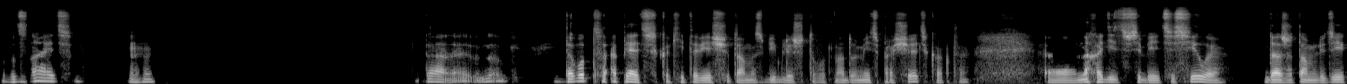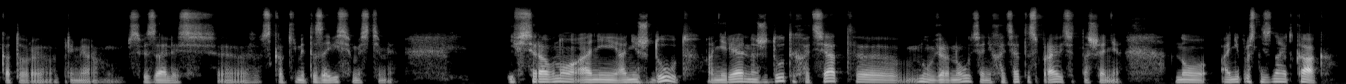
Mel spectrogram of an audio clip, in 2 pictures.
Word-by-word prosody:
Вот 120 +1 -7
знаете 145 0 -2 0.4
мгм. 120 +3 -5 2.7
Да, 125 -3 +1
э, - - -6
ну 150 +2 -7 0.5
да, 125 0 +3
вот 155 +2 +2
опять - - +4
какие-то 105 - -3
вещи 105 +1 +4
там 95 +1 -1
из 100 +1 -3
Библии, 105 -2 -3
что 95 - -1
вот 100 0 -13
надо 100 -1 -4
уметь 100 +1 -2
прощать, - - +1
как-то, - - -9 0.7
э, - - -1
находить 100 +2 +2
в - - +7
себе 100 -2 +3
эти 95 +1 +2
силы. 100 -4 +4 0.4
Даже 105 -2 +6
там 105 -3 +1
людей, 110 +3 +1
которые, - - -5
например, - - -8 0.3
связались 95 -1 -1
с 100 +1 -5
какими-то 100 +1 -5
зависимостями. 100 -2 -2 1.1
И - - -5
всё - - +5
равно 125 0 +3
они, 110 -1 +2
они 105 +3 +1
ждут. 125 - 0
Они 100 +1 -2
реально 120 -1 +3
ждут 110 +10 -1
и - - -6
хотят, 145 0 +1
ну, 110 +1 -2
вернуть, 105 +6 -1
они 100 -1 -3
хотят 110 +4 -5
исправить 115 +1 +1
отношения. - - -2 0.5
Но 110 -2 0
они 115 +1 -2
просто 130 -3 -2
не 110 - -1
знают, 130 0 -2
как. - - +4
110 Hz, 130 wpm, -24 LUFS, 100-120 Hz, 2.7 s, в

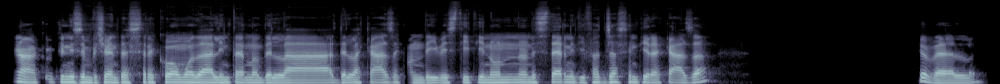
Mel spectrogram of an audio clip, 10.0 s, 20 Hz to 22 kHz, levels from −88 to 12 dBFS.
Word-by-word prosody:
Ah, 125 -6 +3
qu 130 +3 -12
quindi 130 0 +2
semplicemente 120 0 +1
essere 115 0 -1
comoda 120 -1 +3
all'interno 120 0 +1
della 110 -1 +1
della 120 0 0
casa 120 0 -2
con 115 -1 -5
dei 115 0 0
vestiti 115 +2 -2
non 120 +1 0
non 120 -1 0
esterni 125 +2 0
ti 115 -1 -4
fa 120 +2 -3
già 125 +3 0
sentire 125 -1 -1
a 115 - -2
casa? 130 - -2 2.0
Che 175 - +1
bello. 110 +2 -1
120 Hz, 145 wpm, -20 LUFS, 115-125 Hz, 2.0 s, Ah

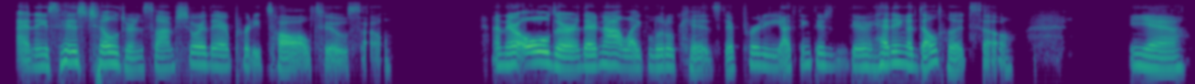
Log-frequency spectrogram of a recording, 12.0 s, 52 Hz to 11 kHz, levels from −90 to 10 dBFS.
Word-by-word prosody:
And 165 - -1
it's 165 +1 -2
his 210 0 +1
children, 190 -8 +1
so - - -7
I'm 150 +1 -1
sure 190 +1 0
they're 165 -2 -1
pretty - - -8
tall - - +1
too, 460 -3 -6
so. - - -11 1.3
And 180 +1 -3
they're 190 - +8
older, 180 -7 +6
they're 165 0 +4
not 185 -4 +4
like 155 - -1
little 165 +1 -3
kids, - - -8
they're 140 - -4
pretty. 175 +1 -5
I - - 0
think 195 -1 -13
there's 180 -2 -7 0.2
they're 165 0 -2
heading 190 +3 +1
adulthood, 200 +6 -1
so. - - -7 1.2
Yeah. 155 -4 -1
175 Hz, 150 wpm, -30 LUFS, 160-195 Hz, 1.3 s, they're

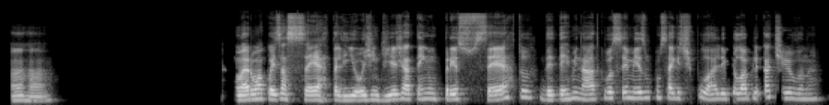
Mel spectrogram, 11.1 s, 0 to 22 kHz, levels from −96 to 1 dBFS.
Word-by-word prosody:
Aham. 125 -1 -5 2.4
Não 140 0 +4
era 150 +2 +8
uma 165 +1 +3
coisa 160 +1 +3
certa, 145 -3 +2
ali, 135 0 0
hoje 140 +2 +1
em - - -2
dia 140 +3 +1
já 160 +1 +4
tem 165 +2 -4
um 170 -1 -7
preço 160 0 -1
certo, 205 +9 +1
determinado 155 +1 -1
que - - -20
você 190 0 -1
mesmo 190 0 -2
consegue 195 -2 -2
estipular, 180 -2 -3
ali, 165 +1 -3
pelo 170 +1 -1
aplicativo, 180 -1 -3
né. 165 +1 -12
165 Hz, 135 wpm, -23 LUFS, 145-180 Hz, 2.4 s, era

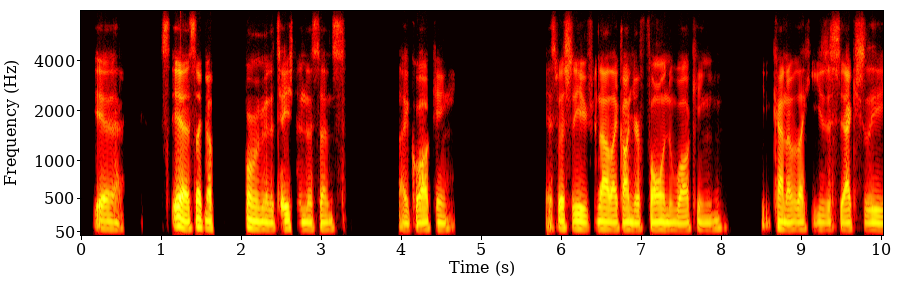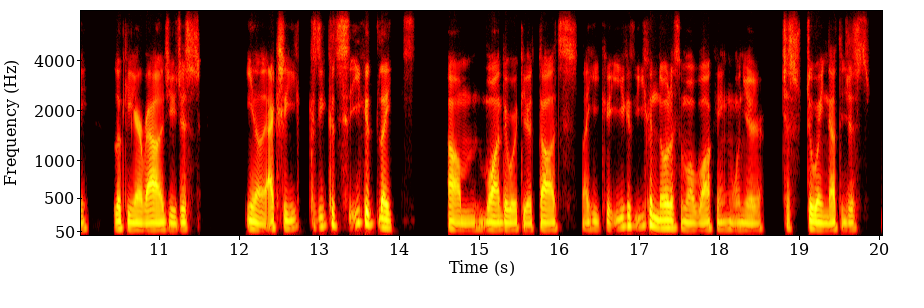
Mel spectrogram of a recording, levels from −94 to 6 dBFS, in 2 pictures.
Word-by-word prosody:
Yeah, 90 -3 +1 0.5
s - - -9
yeah, - - +9
it's 95 - -1
like 110 -3 +5
a 95 -1 +3 0.4
form 100 -4 +5
of - - +1
meditation 90 +3 +1
in 90 - -1
a 85 - 0
sense, 90 +3 -4 0.7
like 80 - -4
walking. 85 +1 0 1.2
Especially 95 -1 +1
if 85 - -2
you're 95 - +3
not, 90 - +6
like, 90 0 +2
on 90 0 +4
your 85 - +2
phone 90 0 +2
and 85 - -2
walking, 85 +3 -2 0.5
you - - -13
kind 95 -3 +2
of, 90 +1 +1
like 90 -1 -1
you 90 -1 -6
just 85 0 -6
actually 85 +1 -1 0.3
looking 95 -2 +1
around, 85 +1 +4
you 85 - 0
just, 90 - -3 0.5
you 95 - +2
know, 80 -3 +2
actually 100 - 0
'cause - - -12
you 125 - -4
could 140 -2 -3
s - - -6
you 165 - -4
could, 160 -2 +3
like, 105 -4 +5
s - - -23 0.4
um, 80 +2 0
wander 85 -1 +3
with 85 0 -1
your 80 0 -1
thoughts, 85 -2 -1
like 85 +2 -6
you 90 -2 -6
could - - -7
you 115 +3 -4
could 130 -1 -2
you 130 +3 -9
can 140 -7 +4
notice 105 0 +4
them 90 - -3
while 85 -2 -2
walking 85 +1 -3
when 85 0 -5
you're 80 0 -4 0.2
just - - -7
doing 90 -4 +4
nothing, 85 +1 -2
just 85 0 -7
90 Hz, 205 wpm, -23 LUFS, 85-95 Hz, 1.2 s, yeah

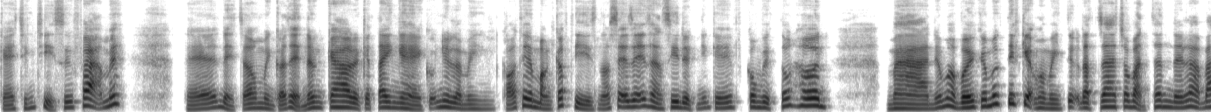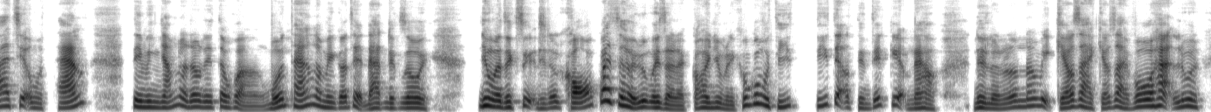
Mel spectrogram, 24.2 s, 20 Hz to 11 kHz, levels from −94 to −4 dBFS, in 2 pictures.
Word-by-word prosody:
cái 115 +2 -5
chứng 140 +5 -10
chỉ - - -5
sư 165 -1 -5
phạm 215 0 +3
ấy, 255 - +2 0.7
thế 130 +6 -2
để 150 -8 -2
cho 140 +7 -2
mình 140 -5 -5
có 120 - -2
thể - - +1
nâng 155 +3 -2
cao 170 0 +3
được 145 - +2
cái 140 - -4
tay 165 0 +2
nghề 140 -7 -1
cũng 140 +8 -7
như 180 - 0
là 150 -3 0
mình 125 -1 -10
có - - -4
thêm 205 -6 +1
bằng 120 - -1
cấp 210 - -1
thì 130 -7 -2
nó 125 +1 -4
sẽ 175 +3 0
dễ 185 +2 0
dàng 165 -8 -2
xin 170 +4 0
được 150 -3 -1
những 150 +3 -11
cái 150 +1 -3
công 170 -1 -2
việc 155 -3 -2
tốt 205 +2 0
hơn. 215 -1 +3 0.6
Mà 130 -1 +1
nếu 150 +6 -4
mà 205 0 +2
với 160 0 +6
cái 195 - +1
mức 255 - +3
tiết 280 -1 0
kiệm 245 - +3
mà 150 - -1
mình 135 -2 -5
tự 180 - -4
đặt 155 0 -1
ra 180 0 +2
cho 185 0 -3
bản 175 - 0
thân 180 -1 -2
đấy 160 0 0
là 185 -3 0
3.000.000 200 +4 -1
1 145 -2 -7
tháng 165 - +4 0.5
thì 185 - +4
mình 170 -1 +1
nhắm 160 +7 -1
ở 205 - +1
đâu 180 0 +1
đấy 170 0 -2
tầm 175 -3 +1
khoảng 100 -7 -4
4 190 +10 +3
tháng 200 +4 +1
là 220 - 0
mình 160 -3 -1
có 160 0 +2
thể - - +1
đạt 150 - -1
được 145 -1 -3
rồi. 150 -1 +2 0.5
Nhưng 215 0 +7
mà 180 - +6
thực 170 - +3
sự - - -2
thì 140 - -5
nó 160 - 0
khó 150 +7 +5
quá 350 0 +6
trời 200 -11 +6
luôn! 170 +1 +4
Bây 160 - +6
giờ 135 -6 +1
là 110 -1 -2
coi 160 -1 +1
như 155 0 -1
mình 120 -3 -5
không 225 +2 -1
có 275 - +4
một 220 -5 +2
tí 175 - -1 0.3
tí 215 +4 -3
tẹo 165 - -2
tiền 145 -2 -5
tiết 210 +3 -2
kiệm 230 - -2
nào 140 -2 -1 0.4
nên 155 -1 +2
là 135 - 0
nó 150 +6 -1
nó 200 +4 -2
bị 210 - -2
kéo 150 +5 +2
dài 190 -6 0
kéo 140 +1 -4
dài 175 -5 -1
vô 185 +6 +4
hạn 215 -8 +4
luôn. 190 +3 +1
160 Hz, 285 wpm, -22 LUFS, 145-190 Hz, 0.7 s, Nhưng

